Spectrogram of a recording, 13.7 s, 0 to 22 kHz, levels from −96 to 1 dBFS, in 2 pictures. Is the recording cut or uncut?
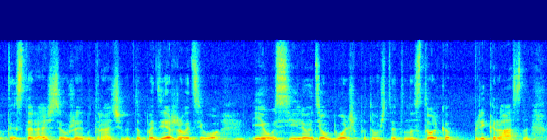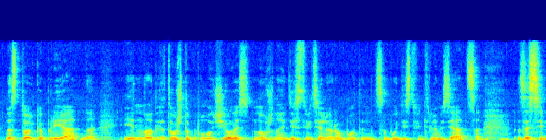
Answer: cut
